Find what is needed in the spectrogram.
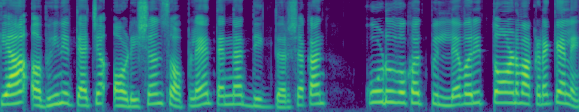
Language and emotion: Goan Konkani, disgusted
